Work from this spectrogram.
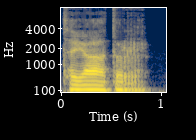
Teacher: we really hear something like more like three syllables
